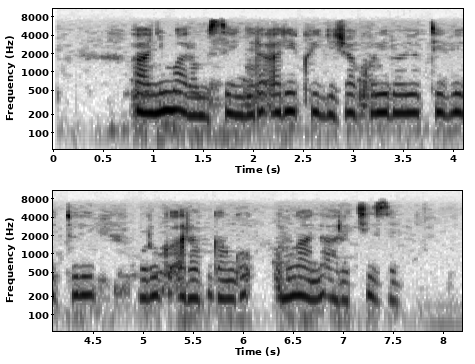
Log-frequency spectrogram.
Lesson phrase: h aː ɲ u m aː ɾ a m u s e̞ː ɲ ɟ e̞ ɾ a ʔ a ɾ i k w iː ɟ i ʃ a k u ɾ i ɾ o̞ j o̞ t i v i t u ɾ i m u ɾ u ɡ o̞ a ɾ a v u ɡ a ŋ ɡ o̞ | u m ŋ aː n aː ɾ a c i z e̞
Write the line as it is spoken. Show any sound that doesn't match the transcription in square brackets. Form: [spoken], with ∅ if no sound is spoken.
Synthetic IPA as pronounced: h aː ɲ u m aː ɾ a m u s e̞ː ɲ ɟ e̞ ɾ a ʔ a ɾ i k w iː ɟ i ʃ a k u ɾ i ɾ o̞ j o̞ t i v i t u ɾ i m u ɾ u ɡ o̞ a ɾ a v u ɡ a ŋ ɡ o̞ | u m ŋ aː n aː ɾ a c i z e̞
